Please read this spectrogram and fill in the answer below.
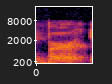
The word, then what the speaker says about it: Burke: You can call me AB or Anthony Burke, either one. We joke, Liz, that my last name rhymes with jerk, not dork.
